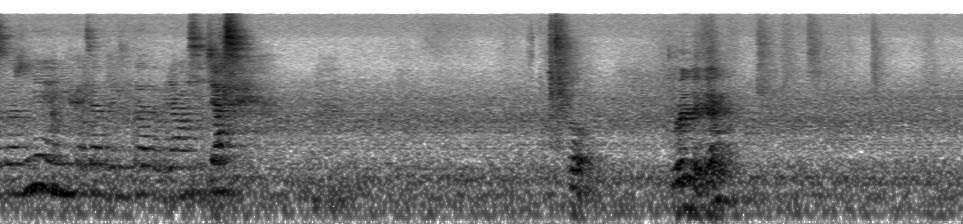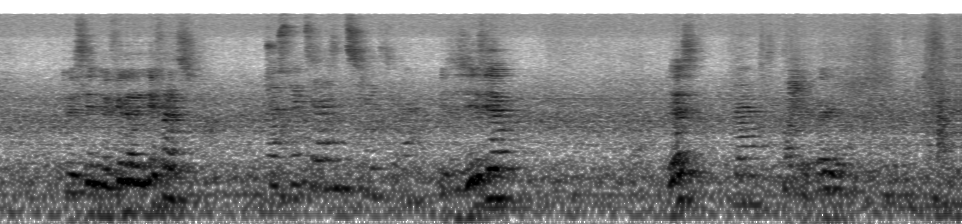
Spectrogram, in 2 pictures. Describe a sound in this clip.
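A man speaks calmly, heard from a short distance.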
